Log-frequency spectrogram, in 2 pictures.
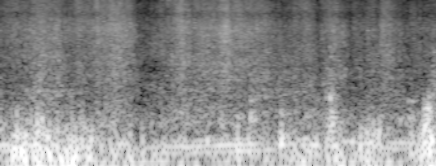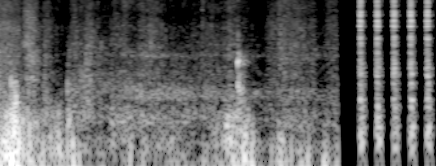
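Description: Plastic wrapping crinkles and rustles as it is pulled off.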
